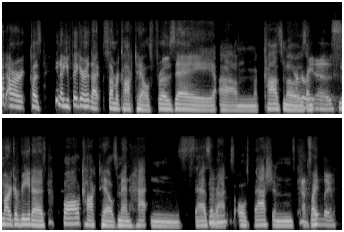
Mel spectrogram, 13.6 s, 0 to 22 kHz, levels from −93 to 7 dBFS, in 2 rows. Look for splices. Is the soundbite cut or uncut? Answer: uncut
